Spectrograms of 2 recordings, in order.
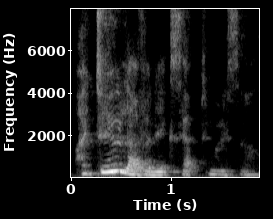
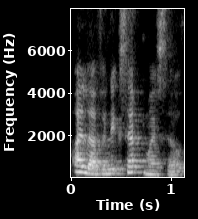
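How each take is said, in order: First: It sounds heartfelt, like a sudden realization. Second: It sounds mechanical, like rote repetition.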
